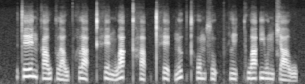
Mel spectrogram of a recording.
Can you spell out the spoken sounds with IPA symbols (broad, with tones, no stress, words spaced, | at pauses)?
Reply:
teː˥˩n ka˦˥wkla˩˦w pʰla˨˩ʔkʰe˨˩n wa˥˩ʔkʰa˨˩p̚ tʰe˨˩k̚nɯ˥˩k̚ tʰo˧msu˨˩ʔpʰli˨˩t̚kwa˦˥ʔ ju˧nt͡ɕa˨˩w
